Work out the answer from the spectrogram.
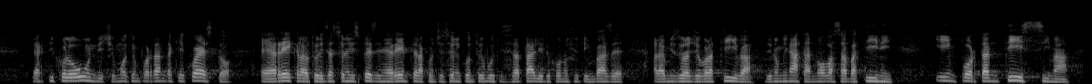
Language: Italian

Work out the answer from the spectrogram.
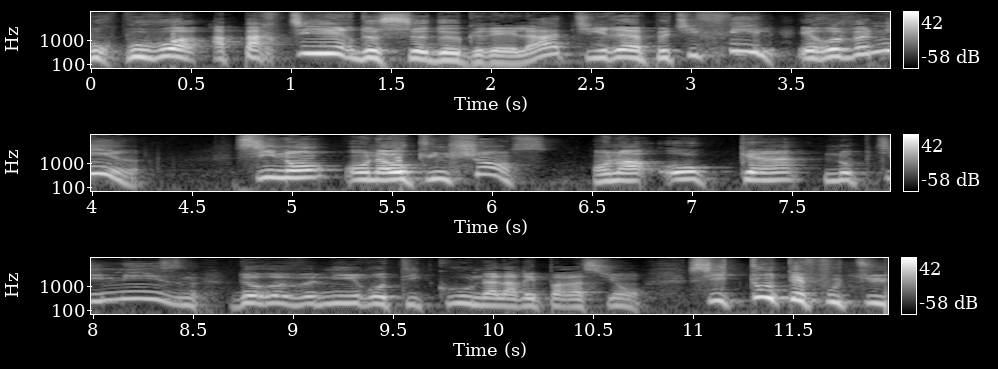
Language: French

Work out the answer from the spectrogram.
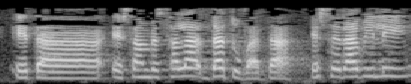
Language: Basque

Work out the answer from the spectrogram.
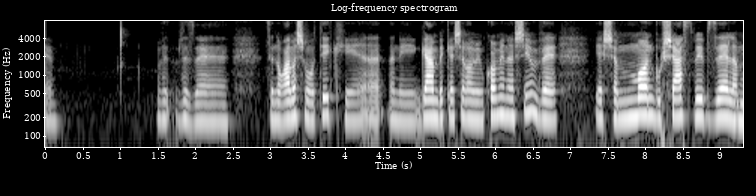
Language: Hebrew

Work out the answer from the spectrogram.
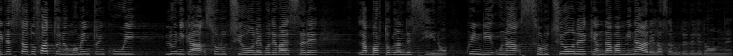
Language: Italian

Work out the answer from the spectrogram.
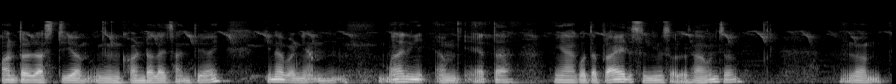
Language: Nepali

